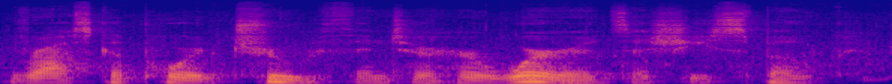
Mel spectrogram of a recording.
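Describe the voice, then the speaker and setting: A narrator with a husky, breathy voice reads a dramatic story in measured, solemn, deliberate phrases. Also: mid-range voice, fairly even intonation, darkish tone.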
